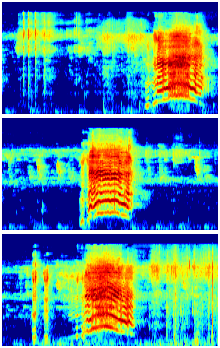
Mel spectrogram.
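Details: Anime, a female goat with long horns, during her painful first birth on a small backyard farm, gives three drawn-out, wavering bleats spaced roughly three to four seconds apart over soft background rustling.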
